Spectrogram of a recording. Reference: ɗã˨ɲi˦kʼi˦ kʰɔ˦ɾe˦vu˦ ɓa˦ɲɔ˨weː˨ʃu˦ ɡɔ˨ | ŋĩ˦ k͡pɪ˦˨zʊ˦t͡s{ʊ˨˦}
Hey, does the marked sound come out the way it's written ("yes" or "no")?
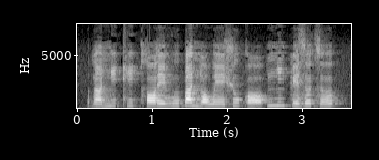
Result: yes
